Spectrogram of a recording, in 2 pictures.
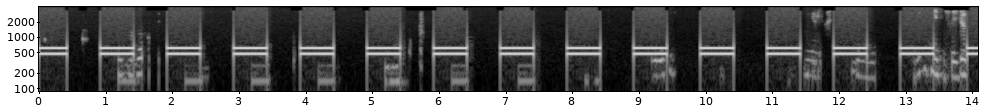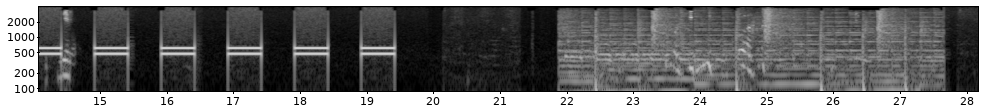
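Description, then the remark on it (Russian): A telephone busy signal on a call to a customer care department that is not picking up repeats its steady two-tone beep in even on-off pulses for about twenty seconds, then cuts out, followed after a short pause by dense background noise. “Заняты пока отдел забота, не берут телефон.”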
